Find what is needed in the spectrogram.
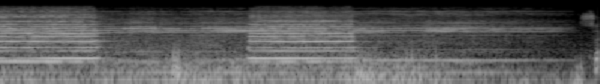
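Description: Tractor horns honking in protest over the low engine rumble of a tractor convoy: two loud blasts, each under a second long, the second starting about a second and a half after the first, with a quieter horn held in between and after.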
